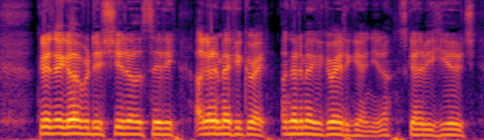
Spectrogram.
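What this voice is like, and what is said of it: Mediocre Donald Trump impression. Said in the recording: “That wasn't a great Trump impression ... I used to be better at impressions. I used to be able to do Trump a lot better too.”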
